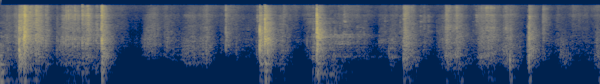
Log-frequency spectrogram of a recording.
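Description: Thin titanium stove-pipe sheet being rolled up tight by gloved hands: irregular crinkles, clicks and scrapes of flexing sheet metal, several sharp ones spread through, with quieter gaps between.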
